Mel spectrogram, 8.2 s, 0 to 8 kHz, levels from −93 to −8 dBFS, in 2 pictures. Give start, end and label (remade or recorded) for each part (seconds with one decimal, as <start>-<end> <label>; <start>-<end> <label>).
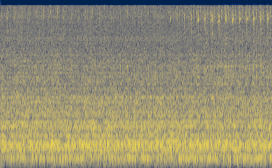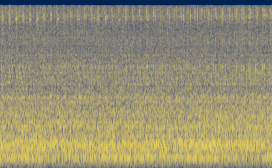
0.0-8.2 recorded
